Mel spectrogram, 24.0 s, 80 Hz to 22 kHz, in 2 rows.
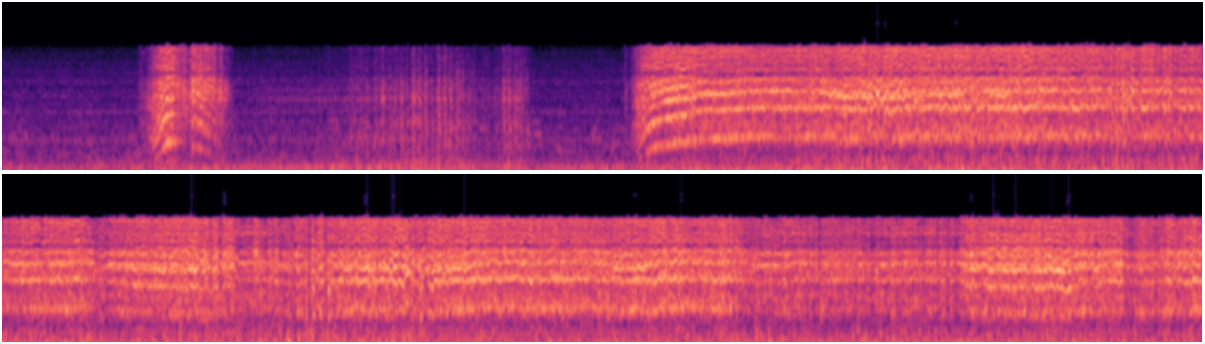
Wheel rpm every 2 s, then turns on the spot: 20, 20, 10, 140, 220, 230, 220, 210, 220, 230, 230, 220.
2-6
